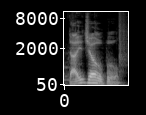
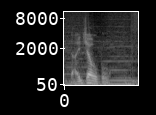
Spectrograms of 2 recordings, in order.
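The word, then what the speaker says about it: 大丈夫: the pronunciation of it daijoubu so I think a bit longer on the old I joke it's like g jo ii like the name Joe daijoubu ah Playboy's never seen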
